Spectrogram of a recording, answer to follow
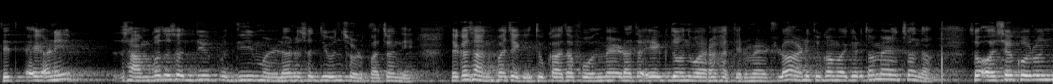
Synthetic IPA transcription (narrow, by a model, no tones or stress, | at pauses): t̪it̪eaɽ̃i | sampət̪əsəd̪id̪iːm̤əɳləɾəsəd̪iuːnsoɽpat͡sɔni | t̪ekasãŋɡpajt͡sekit̪ukãːt̪afonmeɭɽat̪əekd̪onʋaɾakʰat̪iːɾmeɭʈlɔaɽ̃it̪ukamaɡiːɾt̪ɔmeɭt͡sɔna | sɔəsẽkəɾuːn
